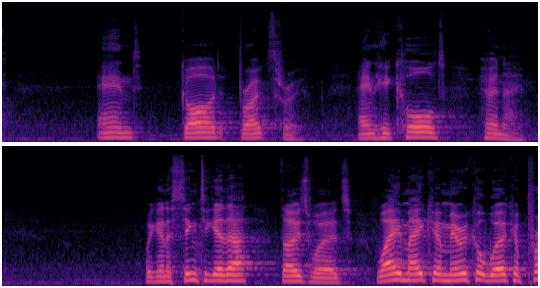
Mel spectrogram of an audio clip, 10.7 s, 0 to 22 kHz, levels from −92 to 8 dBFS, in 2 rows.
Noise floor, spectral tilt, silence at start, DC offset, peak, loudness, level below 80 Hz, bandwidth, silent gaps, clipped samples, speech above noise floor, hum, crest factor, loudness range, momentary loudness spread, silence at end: -65 dBFS; -7 dB/octave; 0.95 s; under 0.1%; -12 dBFS; -29 LUFS; -70 dBFS; 15 kHz; none; under 0.1%; 37 dB; none; 18 dB; 9 LU; 19 LU; 0 s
